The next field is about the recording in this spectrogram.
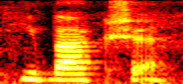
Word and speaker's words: hibakusha: And they get called, you said it's pronounced hibakusha, right? – Hibakusha, yeah. – Yeah, it looks like it's spelled hibakusha, but hibakusha, I guess.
